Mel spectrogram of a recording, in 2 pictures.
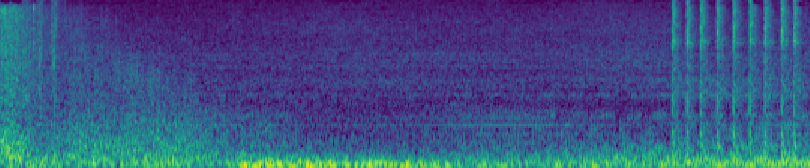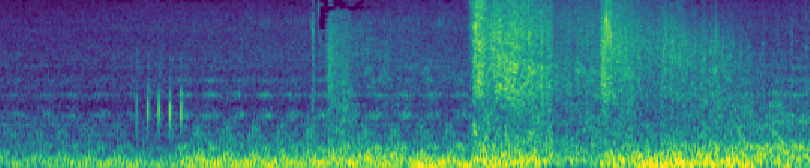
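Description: Battle sound effects of automatic gunfire: a rapid burst of about ten shots a second just before halfway and a shorter burst after it, over a steady low rumble. Two loud rushing blasts follow near the end.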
